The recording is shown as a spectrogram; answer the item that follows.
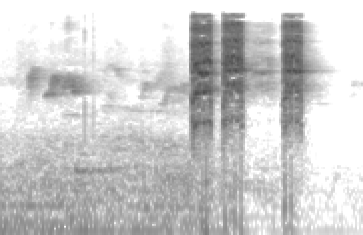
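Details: Yellow-sided conure, a parrot said to be looking for friends to talk to: soft warbling chatter, then three loud, harsh screeches in quick succession near the end, with a quiet room behind.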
